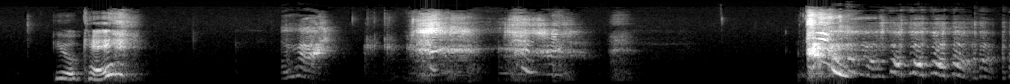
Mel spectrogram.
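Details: A child who finds sneezing hilarious: several short, high, squeaky bursts in a row with laughter mixed in; a run of small sneezes.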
